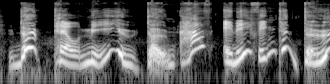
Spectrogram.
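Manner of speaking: loud shout in a put-on accent; funny-accent shout. A narrator's reading. Stern man scolds idle kid, shouting in funny accent. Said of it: "he shouts".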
